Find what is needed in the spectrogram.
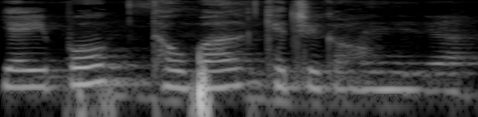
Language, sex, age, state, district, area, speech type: Manipuri, female, 30-45, Manipur, Imphal East, rural, spontaneous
